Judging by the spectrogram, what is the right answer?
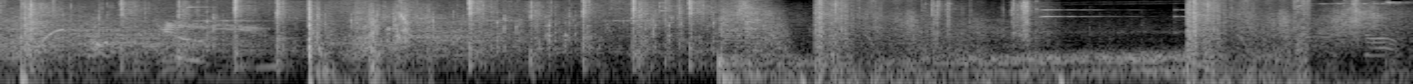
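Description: Gunfire from the Western video game Red Dead Redemption, a rapid series of sharp shots and impacts in bursts over several seconds, mixed with game sounds and voices.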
